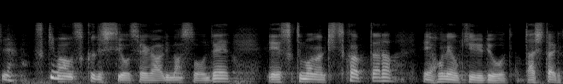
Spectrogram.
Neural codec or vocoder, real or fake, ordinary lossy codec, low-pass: codec, 16 kHz, 1 kbps, FunCodec, trained on Chinese and English, 50 frames a second; fake; MP3, 64 kbps; 7.2 kHz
